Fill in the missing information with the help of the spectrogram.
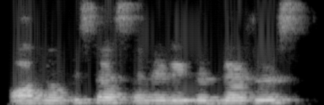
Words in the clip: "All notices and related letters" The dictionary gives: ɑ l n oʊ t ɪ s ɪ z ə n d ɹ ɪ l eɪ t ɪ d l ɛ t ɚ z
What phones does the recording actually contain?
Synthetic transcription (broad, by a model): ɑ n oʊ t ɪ s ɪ s ə n d ɹ ɪ l eɪ t ɪ d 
